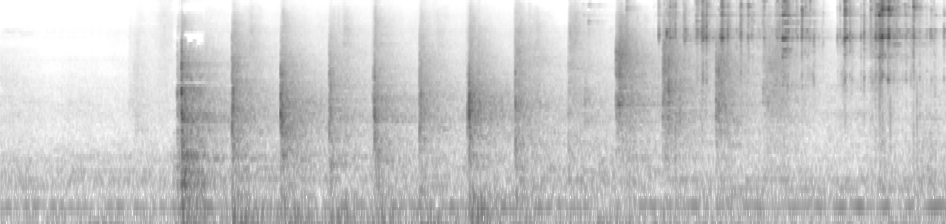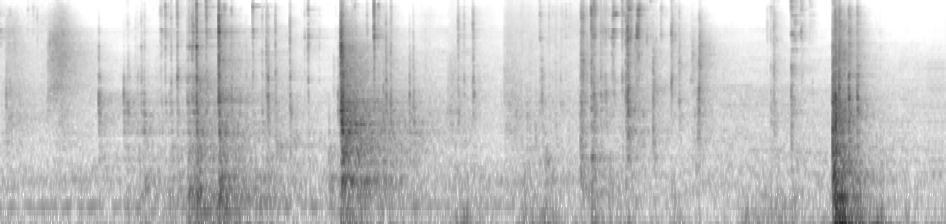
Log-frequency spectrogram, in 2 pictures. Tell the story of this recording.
I walked down the hallway towards the front door carrying my phone in my hand. While walking I jingled my keychain to find the right key. Then I unlocked the door, opened it, went inside, and closed it behind me.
